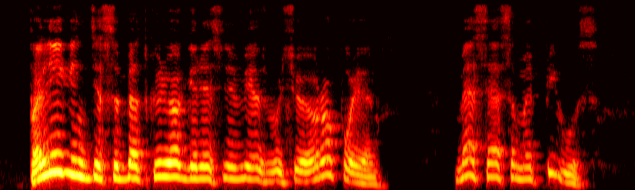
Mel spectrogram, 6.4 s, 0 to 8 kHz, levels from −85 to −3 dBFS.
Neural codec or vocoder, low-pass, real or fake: none; 7.2 kHz; real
